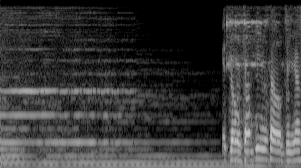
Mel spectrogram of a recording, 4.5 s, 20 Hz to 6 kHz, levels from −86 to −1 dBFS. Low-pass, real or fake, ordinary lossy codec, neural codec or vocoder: 5.4 kHz; fake; none; codec, 44.1 kHz, 2.6 kbps, SNAC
